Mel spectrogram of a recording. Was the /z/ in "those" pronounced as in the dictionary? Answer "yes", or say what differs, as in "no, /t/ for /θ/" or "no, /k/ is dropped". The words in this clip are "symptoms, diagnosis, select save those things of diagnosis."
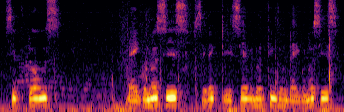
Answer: no, /z/ is dropped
